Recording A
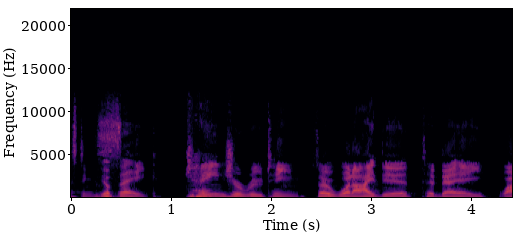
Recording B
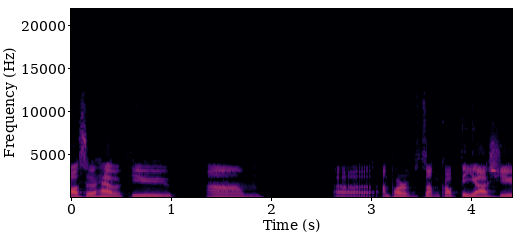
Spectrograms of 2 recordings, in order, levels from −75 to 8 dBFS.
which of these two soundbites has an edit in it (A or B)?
A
